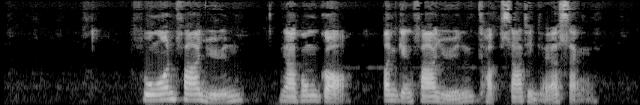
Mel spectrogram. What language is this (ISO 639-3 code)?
yue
